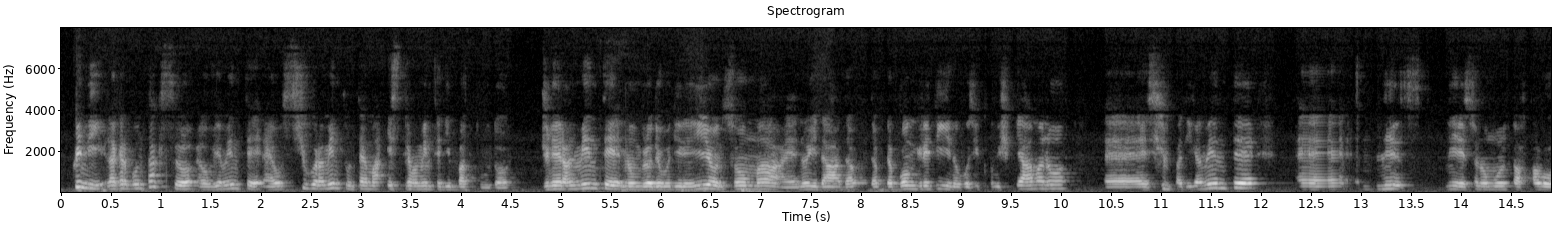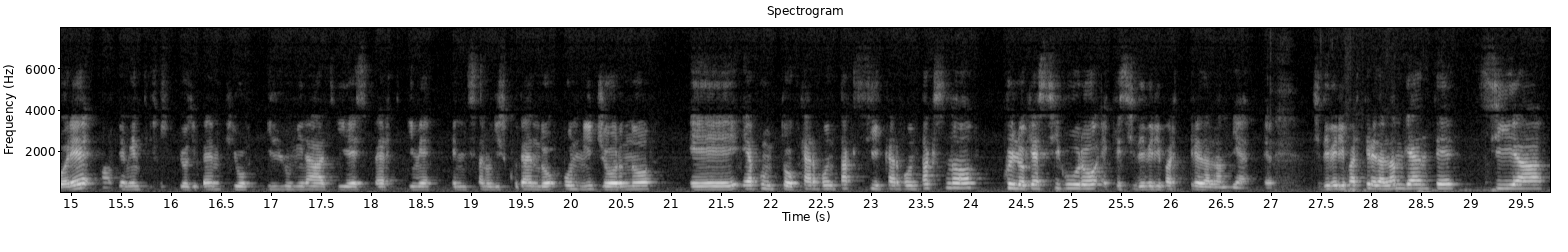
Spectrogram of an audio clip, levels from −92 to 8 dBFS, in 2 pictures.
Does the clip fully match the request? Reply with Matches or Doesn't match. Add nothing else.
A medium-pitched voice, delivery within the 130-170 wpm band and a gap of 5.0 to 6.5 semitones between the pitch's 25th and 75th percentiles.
Doesn't match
